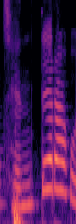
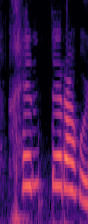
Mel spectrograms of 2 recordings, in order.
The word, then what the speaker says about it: gente: 자, 일단은 히읗이니까 얘를 우리가 젠떼라고 읽는 것이 아니라 헨떼라고 읽어줘야지 맞는 건데, 거칠게, 즉 우리가 가르침을 뱉고 싶을 때처럼 목을 이렇게 상처낸다, 긁는다라는 느낌으로 크크 칵칵 하는 소리로 발음을 해주셔야 돼요. 그래서 얘는 gente 이렇게 해주셔야지 정확한 발음이 되겠습니다.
